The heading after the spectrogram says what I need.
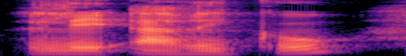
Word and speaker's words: haricots: Ici, on t'a fait pratiquer la différence entre le H aspiré, comme dans hibou et haricot, sans liaison, on dit les hiboux, les haricots, et le H muet, comme dans homme, on dit les hommes.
